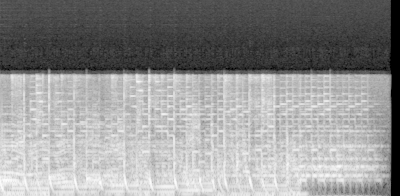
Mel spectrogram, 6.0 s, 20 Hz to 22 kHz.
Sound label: Country Win; powerbike 2009 nds gamerip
